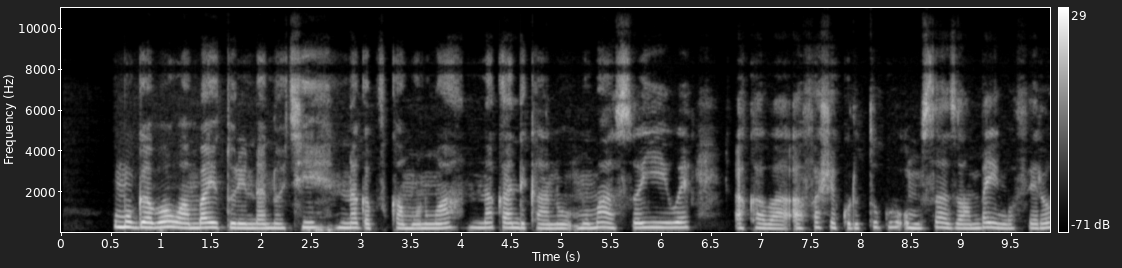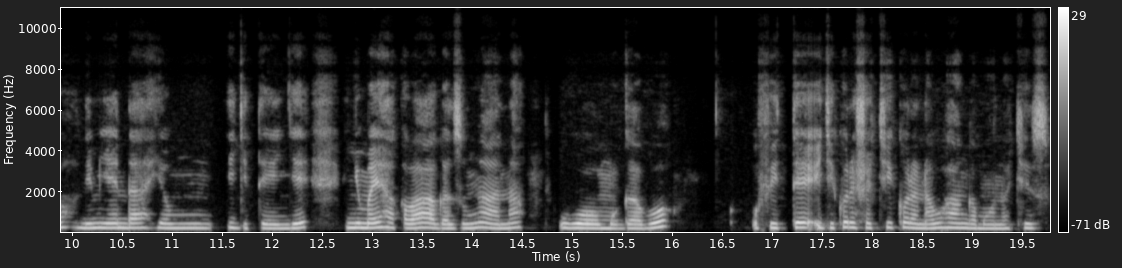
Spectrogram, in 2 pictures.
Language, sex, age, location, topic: Kinyarwanda, female, 18-24, Kigali, health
